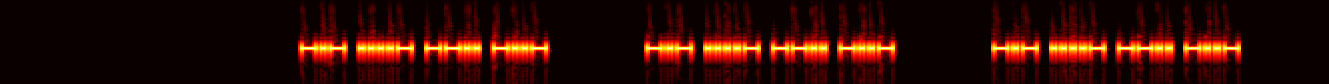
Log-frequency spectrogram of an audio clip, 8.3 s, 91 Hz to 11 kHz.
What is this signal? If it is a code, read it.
Morse code, heard as a keyed tone, about 37 wpm, 700 Hz. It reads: K4ZX K4ZX K4ZX
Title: USA Call Signs - 4 Characters - Repeated 3x - 40wpm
